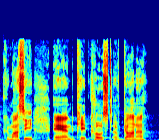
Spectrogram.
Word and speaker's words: Kumasi: in 2004 lived in correct me on this pronouncation restrung lived in Kumasi Kumasi Kumasi and cape coast of Ghana right saying that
